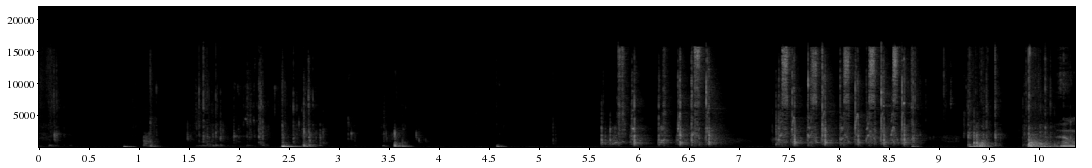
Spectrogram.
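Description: Scattered clicks and taps of small tools and parts being handled on a workbench, then a few seconds of rapid rustling and scraping near the end.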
